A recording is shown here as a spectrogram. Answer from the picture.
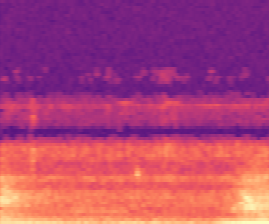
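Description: Steady low background hum, with a faint voiced sound from the man starting near the end.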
